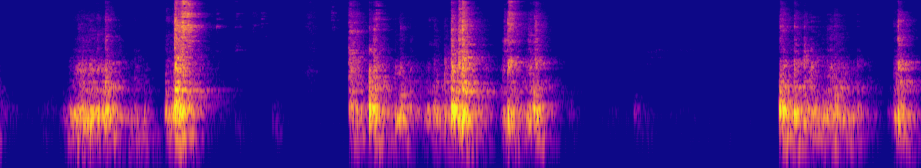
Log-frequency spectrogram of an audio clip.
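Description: Stainless steel basket strainer being turned by hand in a stainless steel sink's drain opening, metal rubbing and creaking against the sink in four bursts of a second or two each.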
